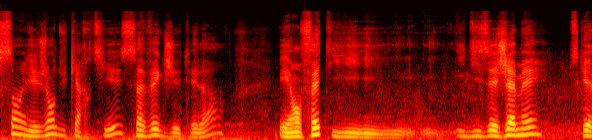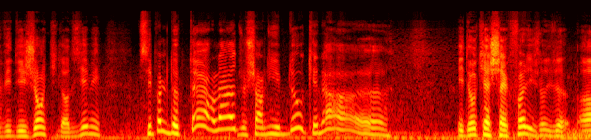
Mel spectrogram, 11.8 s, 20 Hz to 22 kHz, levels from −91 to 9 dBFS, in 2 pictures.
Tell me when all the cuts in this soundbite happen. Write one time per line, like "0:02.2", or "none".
0:07.5
0:08.3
